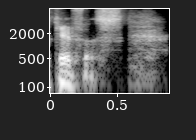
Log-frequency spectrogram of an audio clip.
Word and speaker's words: Cephas: actually, everyone says Cephas. It's actually Kephas. It's a hard C, which is like it's because it's coming from Kepha.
